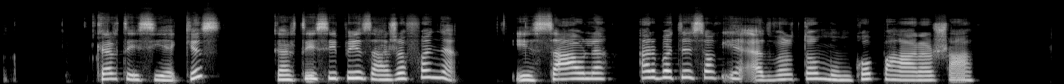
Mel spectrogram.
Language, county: Lithuanian, Utena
